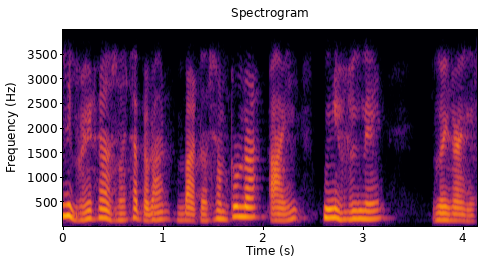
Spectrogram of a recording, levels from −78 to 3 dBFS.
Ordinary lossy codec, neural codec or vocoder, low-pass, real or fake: Opus, 24 kbps; autoencoder, 22.05 kHz, a latent of 192 numbers a frame, VITS, trained on one speaker; 3.6 kHz; fake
